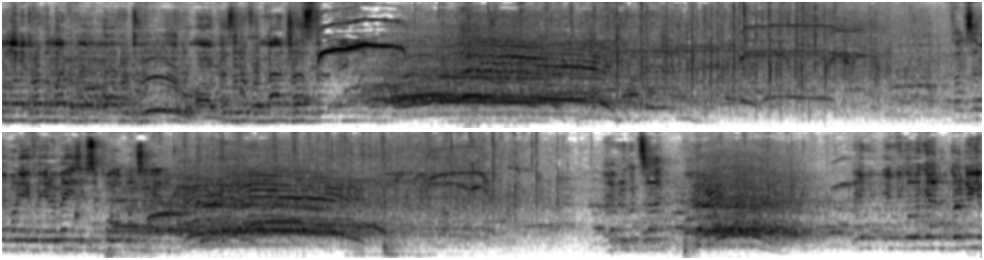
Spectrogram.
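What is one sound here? A crowd cheers and whistles in a large echoing hall.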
